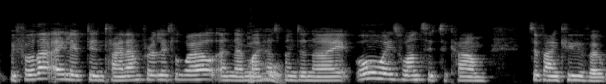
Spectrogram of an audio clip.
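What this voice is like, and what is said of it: English accent from Leeds. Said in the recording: “as you can tell from my accent, I grew up in England. So I'm originally from Leeds in the UK.”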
